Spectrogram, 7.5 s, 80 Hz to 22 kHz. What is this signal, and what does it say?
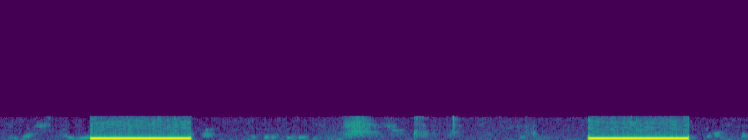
Ringback tone (Europe, 425 Hz), with speech.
